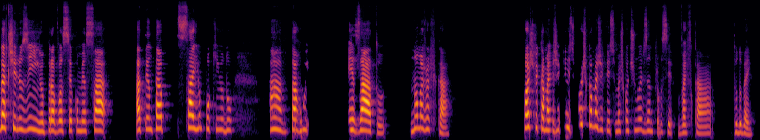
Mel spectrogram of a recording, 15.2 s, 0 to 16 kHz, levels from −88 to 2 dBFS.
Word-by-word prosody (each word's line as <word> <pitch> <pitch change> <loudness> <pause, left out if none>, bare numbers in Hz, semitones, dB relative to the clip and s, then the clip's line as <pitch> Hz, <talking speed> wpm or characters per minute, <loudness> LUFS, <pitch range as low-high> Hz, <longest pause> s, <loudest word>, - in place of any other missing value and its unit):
gatilhozinho 295 -6 +1
para 255 +2 +2
você 255 +1 -2
começar 250 0 +3 0.6
a 275 - +6
tentar 300 +2 +2 0.3
sair 325 -2 +5
um - - -10
pouquinho 290 -3 -8
do 270 +1 -9 0.7
"Ah, 285 -2 0 0.2
tá 280 -1 +5
ruim" 275 +1 -8 0.8
exato, 245 -6 +6 0.5
"Não, 315 +7 -2
mas 315 -2 -2
vai 300 - -5
ficar". 175 - -7 1.4
Pode 340 0 +6
ficar 320 -4 0
mais 265 -2 -1
difícil? 335 +6 -8
Pode 425 0 -4
ficar 395 -2 -2
mais 370 -3 -2
difícil, 255 -4 -12
mas 245 0 -9
continua 265 +2 -10
dizendo 250 0 -10
para 245 - -16
você: 220 -2 -12
"Vai 205 +4 -7
ficar 185 -2 -8 0.4
tudo 215 0 -5
bem". 165 -4 -8
270 Hz, 140 wpm, -23 LUFS, 245-300 Hz, 1.4 s, a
